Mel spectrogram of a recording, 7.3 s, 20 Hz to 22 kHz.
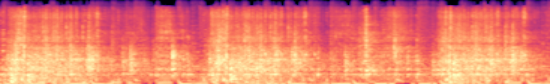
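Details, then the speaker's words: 1988 Briggs & Stratton 8 hp Sno-Guard engine on the bench, first start attempts on choke after the fuel was turned on and the bowl filled: it fires in uneven bursts about once a second but won't keep running. Owner suspects the mixture is completely off. "Seems like the mixture is just completely off, so let me just..."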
